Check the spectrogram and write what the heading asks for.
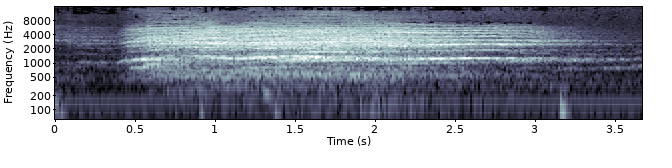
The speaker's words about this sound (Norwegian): Men vi må rope en gang til. Er dere klar? Kan ikke høre oss da? Rope enda høyere. Én, to, tre.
